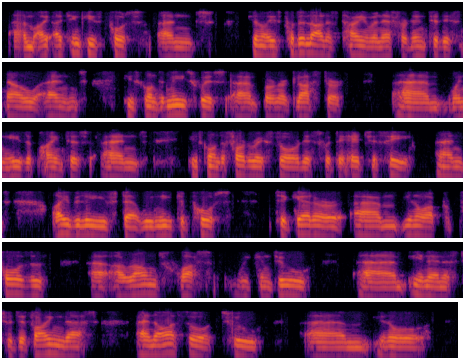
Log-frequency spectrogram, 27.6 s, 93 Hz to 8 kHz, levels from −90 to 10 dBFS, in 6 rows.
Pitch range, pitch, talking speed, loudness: 115-140 Hz, 120 Hz, 165 wpm, -29 LUFS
